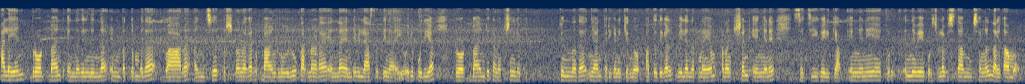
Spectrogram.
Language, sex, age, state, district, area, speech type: Malayalam, female, 30-45, Kerala, Idukki, rural, read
